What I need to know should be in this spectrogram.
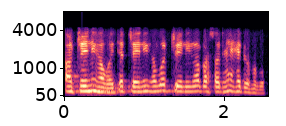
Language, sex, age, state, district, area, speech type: Assamese, male, 18-30, Assam, Majuli, urban, conversation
